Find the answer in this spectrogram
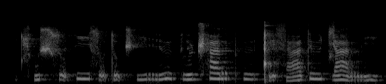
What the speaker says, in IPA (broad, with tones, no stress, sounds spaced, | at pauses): t͡ɕʰ u˩˥ ʃ s o̰˧˥˧ k iː˥ s o̰˧˥˧ t o̰˥ t͡ʃʰ iː˧˥ r ʉː˧˥˧ k l ʉ˧˥ ʈ͡ʂʰ aː˥ r pʰ ʉː˥ ǃ ḛ˧˥ s aː˩˥ t ʉː˥ t͡ɕ aː˧˥˧ r i˧˥˧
